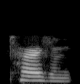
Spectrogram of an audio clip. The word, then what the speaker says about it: Turgeon: Last name is Turgeon. T as in Thomas. U-R-G as in George, E-O-N.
